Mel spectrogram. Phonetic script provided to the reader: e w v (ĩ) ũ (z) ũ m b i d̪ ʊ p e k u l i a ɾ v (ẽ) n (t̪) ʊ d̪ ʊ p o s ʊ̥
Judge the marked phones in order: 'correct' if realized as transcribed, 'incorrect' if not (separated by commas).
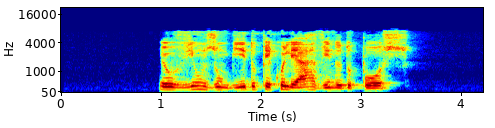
incorrect, correct, incorrect, incorrect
